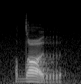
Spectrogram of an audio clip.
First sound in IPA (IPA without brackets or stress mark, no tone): dˤ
